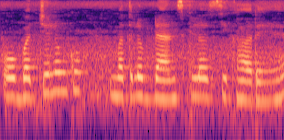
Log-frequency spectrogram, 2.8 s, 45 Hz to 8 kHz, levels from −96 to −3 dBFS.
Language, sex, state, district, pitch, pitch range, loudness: Hindi, female, Goa, North and South Goa, 225 Hz, 215-230 Hz, -17 LUFS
